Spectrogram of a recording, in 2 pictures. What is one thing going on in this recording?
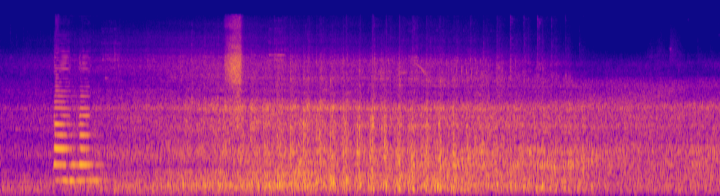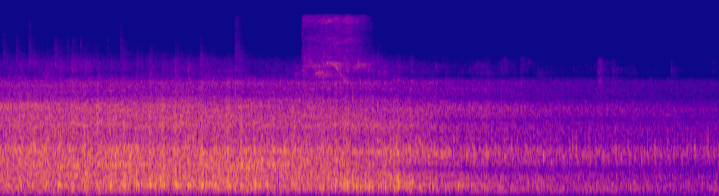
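A passenger train rumbles past close by, its wheels clacking rhythmically over the rail joints, then fades as it moves away.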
